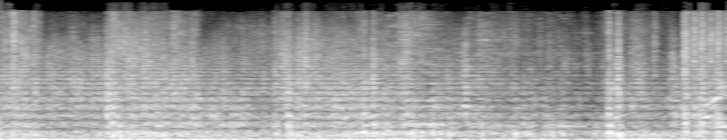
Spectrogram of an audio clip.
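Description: A stun grenade detonating in a Call of Duty hardpoint match: loud booming blasts and thuds mixed with scattered gunfire, with a sharp burst near the end, all close and heavy.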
